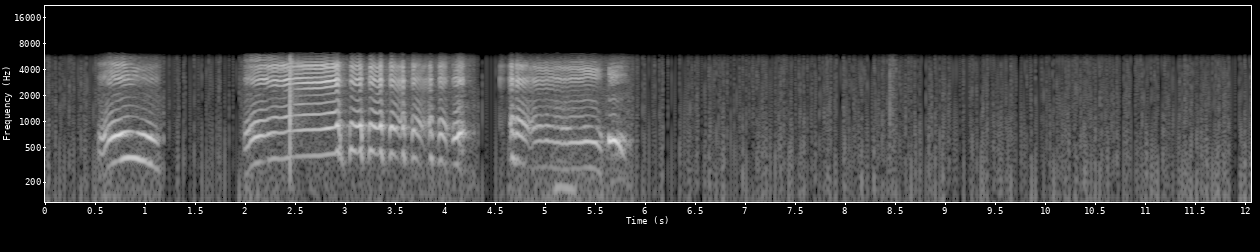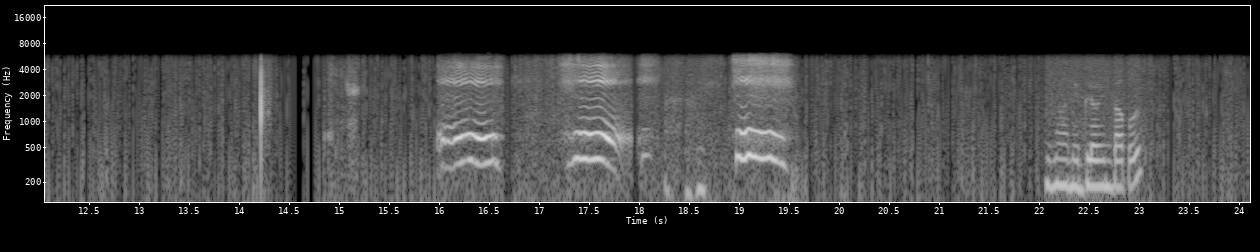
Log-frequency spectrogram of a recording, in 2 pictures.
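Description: A toddler squeals and babbles excitedly close by.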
